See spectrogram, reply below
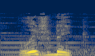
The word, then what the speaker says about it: лыжмык: Он обнаружил существование ковра под названием «лыжмык» с ударением на последнем слоге.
